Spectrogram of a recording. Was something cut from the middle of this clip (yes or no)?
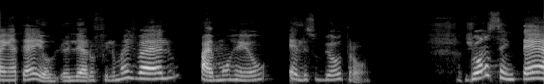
no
